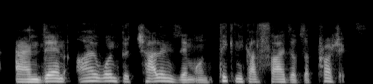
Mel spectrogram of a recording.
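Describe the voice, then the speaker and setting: A man talks with a non-native accent. The sound is dry and close, with no echo. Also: quiet background. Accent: noticeable foreign. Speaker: trainer. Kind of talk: lecture. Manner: animated.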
